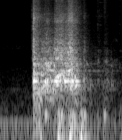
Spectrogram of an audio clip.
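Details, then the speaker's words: Briggs & Stratton riding mower in neutral, relay bypassed by jumping to the battery to test it. A short, strong burst of starter cranking shows the relay is good. The fault lies elsewhere in the safety circuit, and the clutch is suspected. "so we know the relay works okay that that's that's how you can prove whether or not the relay is good"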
